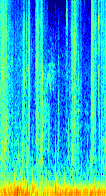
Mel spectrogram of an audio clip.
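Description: Footsteps during a walk through the village of Lüblow make a steady, rhythmic run of soft thuds over a low rumble, with no voices.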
